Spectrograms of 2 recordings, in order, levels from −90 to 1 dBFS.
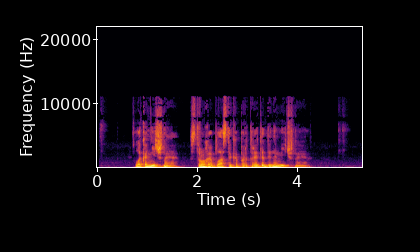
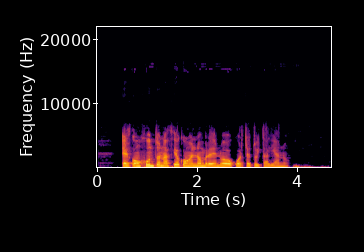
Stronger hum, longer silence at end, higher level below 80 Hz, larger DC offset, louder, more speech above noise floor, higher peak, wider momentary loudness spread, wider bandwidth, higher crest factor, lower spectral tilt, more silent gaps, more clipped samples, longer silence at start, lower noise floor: neither; first, 1.1 s vs 0.65 s; first, -44 dBFS vs -50 dBFS; neither; about the same, -15 LUFS vs -16 LUFS; first, 47 dB vs 33 dB; about the same, -2 dBFS vs -2 dBFS; first, 18 LU vs 13 LU; first, 11 kHz vs 6.4 kHz; about the same, 14 dB vs 16 dB; about the same, -6.5 dB/octave vs -7.5 dB/octave; neither; neither; first, 0.75 s vs 0.5 s; first, -62 dBFS vs -49 dBFS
